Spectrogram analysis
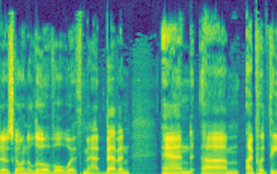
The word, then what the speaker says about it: Louisville: the love of pete i can pronounce louisville not lewisville um and so i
